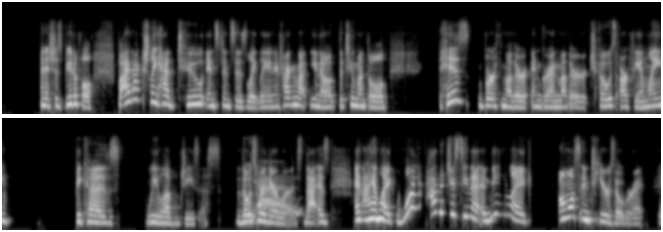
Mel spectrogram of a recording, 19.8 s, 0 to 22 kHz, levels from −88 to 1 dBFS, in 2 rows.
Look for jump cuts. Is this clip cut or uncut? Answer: uncut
